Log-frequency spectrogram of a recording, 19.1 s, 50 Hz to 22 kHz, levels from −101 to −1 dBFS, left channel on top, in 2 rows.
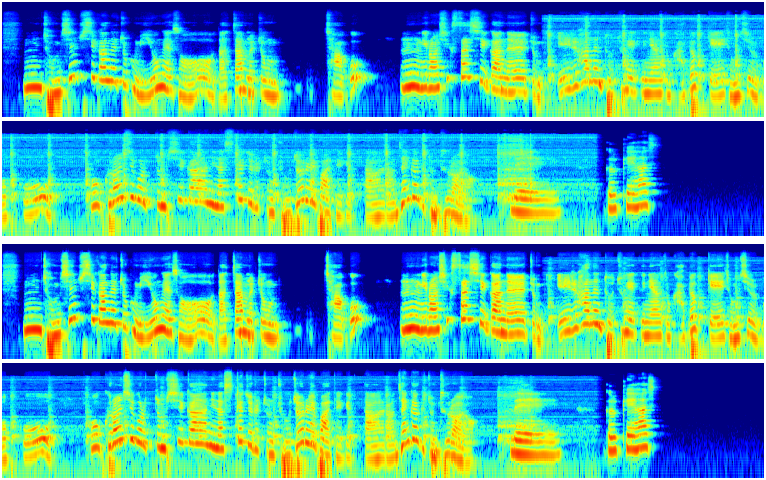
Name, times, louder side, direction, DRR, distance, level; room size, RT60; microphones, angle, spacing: voice 1, 0.0-3.5 4.0-4.5 5.0-10.2 10.6-15.4, right 3 dB, 85° right, 0.9 m, -25 dB
sound 1, 6.8-17.0, left 2 dB, 30° left, 1.4 m, -41 dB
voice 2, 15.9-16.5 17.1-17.7, right 4 dB, 35° right, 0.4 m, -23 dB
5.4 x 5.2 x 5.6 m
head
